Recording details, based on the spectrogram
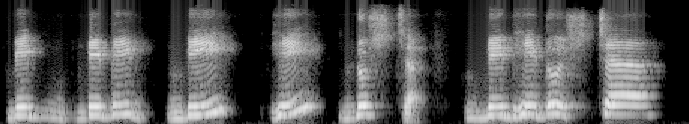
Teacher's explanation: B first is alpa prana, then bhi is a mahaprana.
